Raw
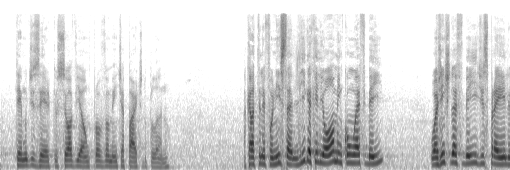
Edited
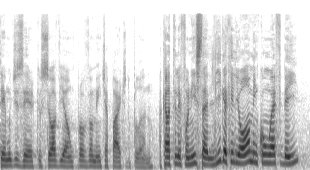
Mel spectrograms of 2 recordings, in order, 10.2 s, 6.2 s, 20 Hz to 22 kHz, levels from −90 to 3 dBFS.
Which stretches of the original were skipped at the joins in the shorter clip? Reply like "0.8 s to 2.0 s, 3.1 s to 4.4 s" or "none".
3.4 s to 4.8 s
